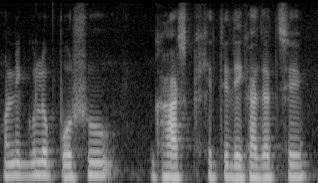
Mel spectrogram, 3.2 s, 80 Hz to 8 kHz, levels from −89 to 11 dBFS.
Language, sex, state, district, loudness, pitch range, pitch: Bengali, male, West Bengal, Cooch Behar, -22 LUFS, 145-160 Hz, 150 Hz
